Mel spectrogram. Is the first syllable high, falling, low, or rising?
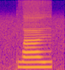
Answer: high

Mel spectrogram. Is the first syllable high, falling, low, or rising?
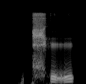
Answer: low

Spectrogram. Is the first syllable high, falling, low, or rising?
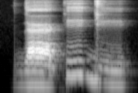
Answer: low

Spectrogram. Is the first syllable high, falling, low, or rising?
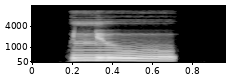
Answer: falling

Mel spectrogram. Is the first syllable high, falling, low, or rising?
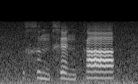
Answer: low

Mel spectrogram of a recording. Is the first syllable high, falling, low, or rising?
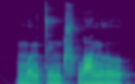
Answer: low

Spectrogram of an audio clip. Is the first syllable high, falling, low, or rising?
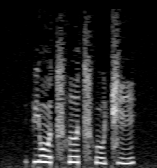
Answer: falling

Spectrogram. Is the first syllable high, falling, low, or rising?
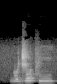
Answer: low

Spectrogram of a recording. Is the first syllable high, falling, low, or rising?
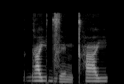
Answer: high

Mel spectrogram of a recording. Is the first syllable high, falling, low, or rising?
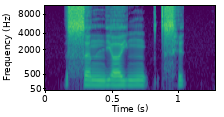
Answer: high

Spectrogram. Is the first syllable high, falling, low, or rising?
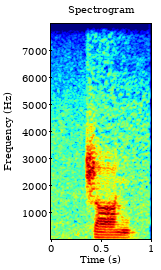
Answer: low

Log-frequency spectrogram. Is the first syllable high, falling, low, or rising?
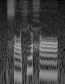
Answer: low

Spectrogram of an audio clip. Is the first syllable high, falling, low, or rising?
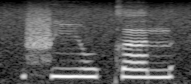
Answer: high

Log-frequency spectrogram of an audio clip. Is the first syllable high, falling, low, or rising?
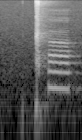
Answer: high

